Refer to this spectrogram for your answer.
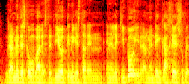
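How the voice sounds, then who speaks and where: This man's delivery is very fast. His medium-pitched voice stays monotone and flat. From Spain, Salamanca. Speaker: tech sales professional. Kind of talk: casual interview chat.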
